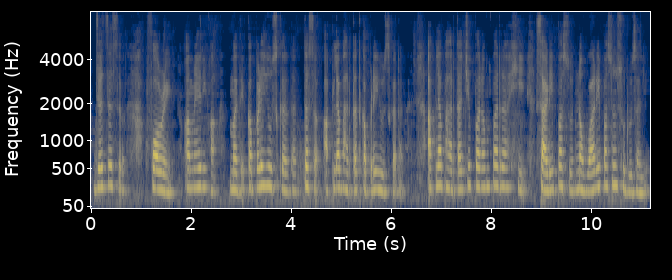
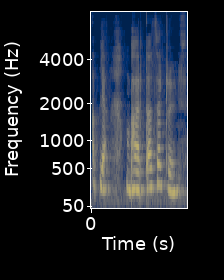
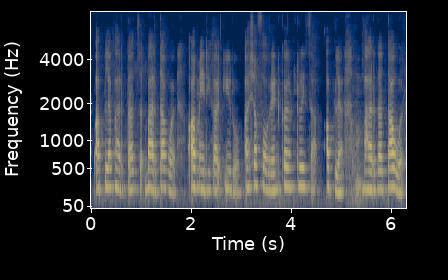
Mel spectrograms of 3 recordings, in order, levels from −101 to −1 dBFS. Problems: none marked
